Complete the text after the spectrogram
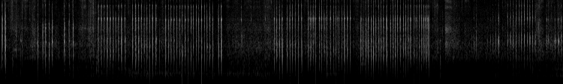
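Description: An axe head scrapes along wood.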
